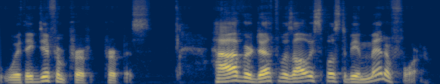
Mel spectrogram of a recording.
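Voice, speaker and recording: Casting: male video host, mid-pitched, reads articles aloud and comments casually, tripping on words, dry recording. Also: dry recording. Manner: stumbles over words while reading; informal asides to viewers.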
